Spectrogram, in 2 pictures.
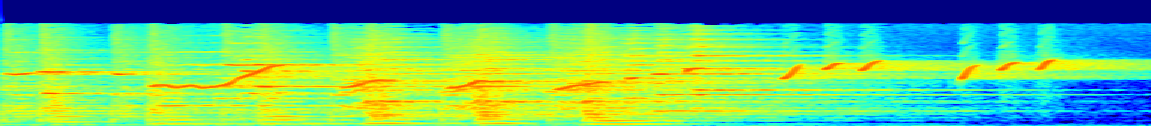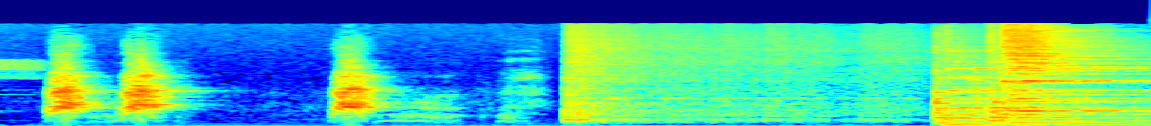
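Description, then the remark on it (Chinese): A whistled, gliding tune gives way to three or four sharp dog barks, spaced irregularly, followed by bursts of rough noise; no one speaks. “亲爱的小朋友，你喜不喜欢小狗啊？”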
